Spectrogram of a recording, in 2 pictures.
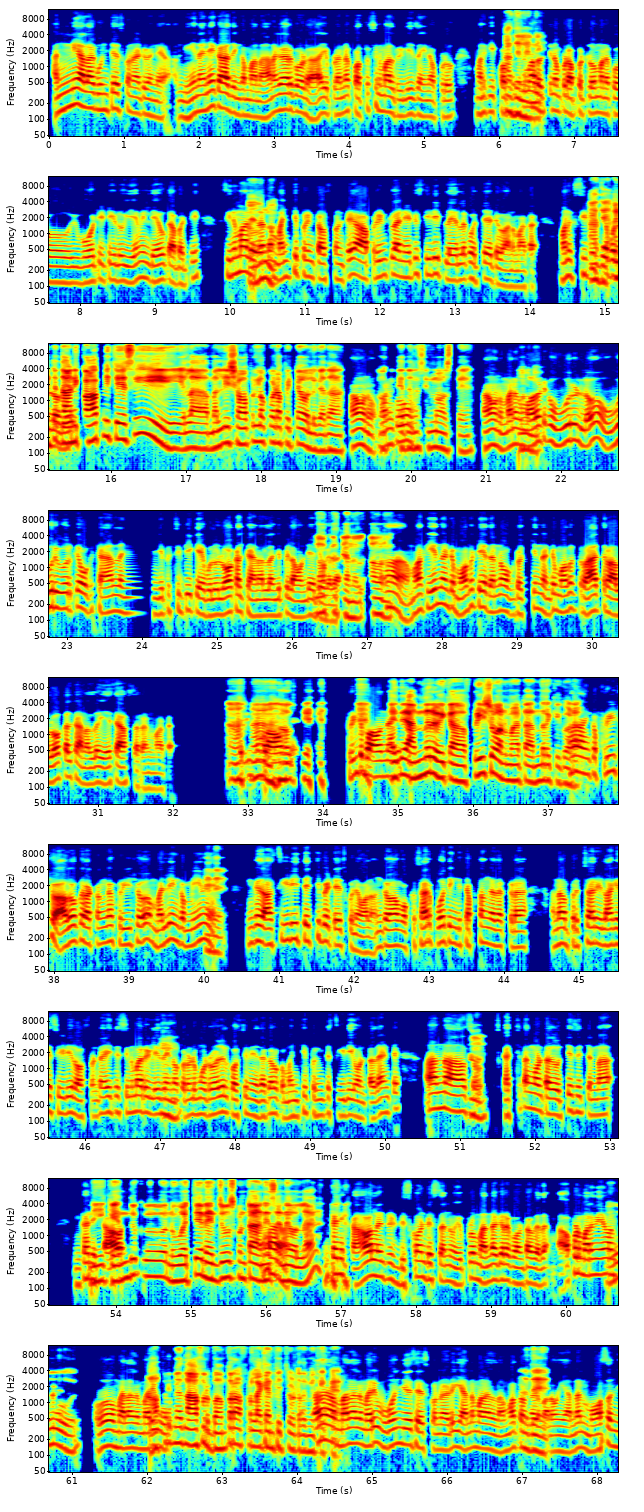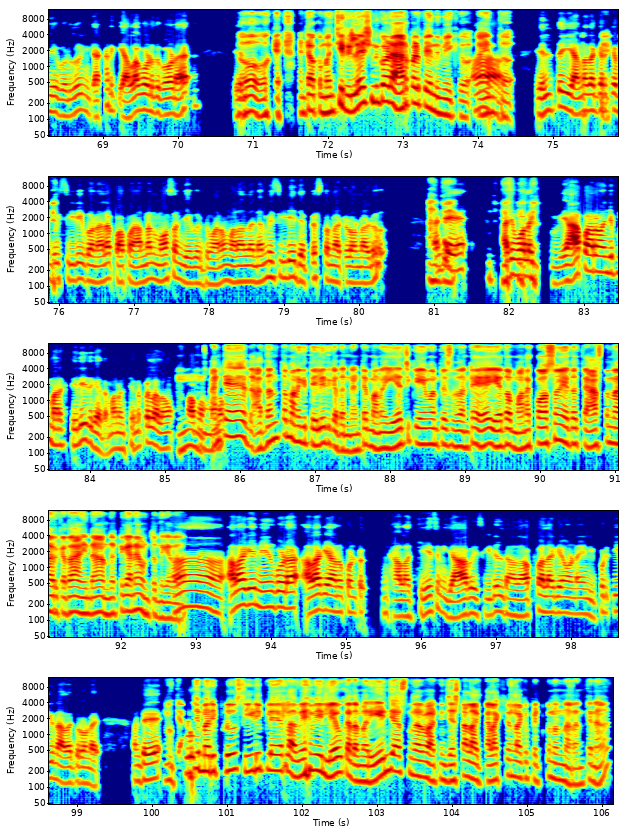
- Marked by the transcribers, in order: other background noise; in English: "సీడీ"; in English: "సిటీ కేబుల్‌లో"; in English: "కాపీ"; in English: "సిటీ"; in English: "లోకల్"; in English: "లోకల్ ఛానెల్"; in English: "లోకల్ ఛానెల్‌లో"; in English: "ప్రింట్"; laughing while speaking: "ఆహా! ఓకే"; in English: "ప్రింట్"; in English: "ఫ్రీ షో"; in English: "ఫ్రీ షో"; in English: "ఫ్రీ షో"; in English: "సీడీ"; in English: "ప్రింట్ సీడీ"; in English: "సో"; chuckle; in English: "ఆఫర్"; in English: "ఆఫర్ బంపర్ ఆఫర్‌లాగా"; in English: "ఓన్"; in English: "రిలేషన్"; in English: "సీడీ"; chuckle; in English: "సీడీ"; chuckle; in English: "ఏజ్‌కి"; in English: "సీడీ"; in English: "కలక్షన్‌లాగా"
- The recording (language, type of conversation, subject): Telugu, podcast, వీడియో రెంటల్ షాపుల జ్ఞాపకాలు షేర్ చేయగలరా?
